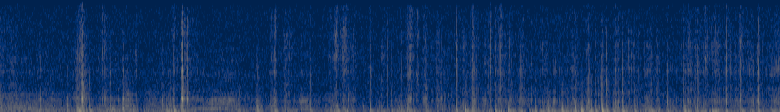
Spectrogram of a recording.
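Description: Long red nails and fingertips rapidly tap and scratch on the cover of a thick, solid hardcover paper book lying flat on a table. The sound is a quiet, dense patter of short, dry clicks and scratchy strokes with almost no ring, with a few sharper taps standing out near the start.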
